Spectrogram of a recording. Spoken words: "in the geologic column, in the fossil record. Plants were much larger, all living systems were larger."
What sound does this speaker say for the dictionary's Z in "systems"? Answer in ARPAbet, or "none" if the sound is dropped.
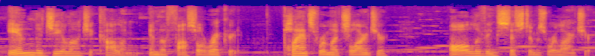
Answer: Z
